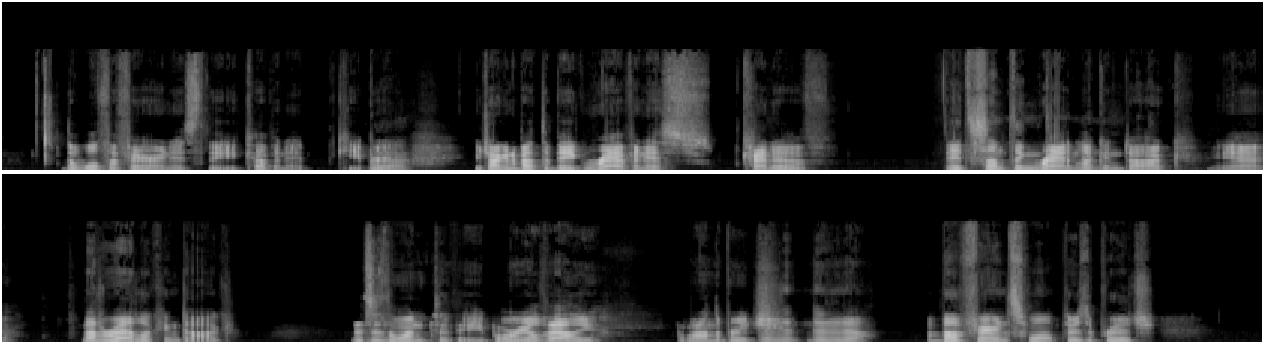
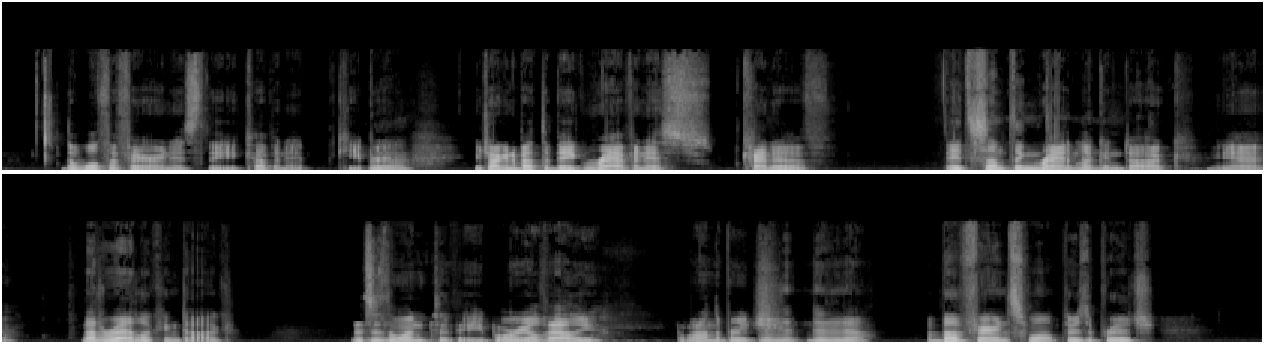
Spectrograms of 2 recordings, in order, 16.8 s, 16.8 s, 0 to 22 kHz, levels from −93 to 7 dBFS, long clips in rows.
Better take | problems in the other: second | thin; somewhat; fading below 550 Hz

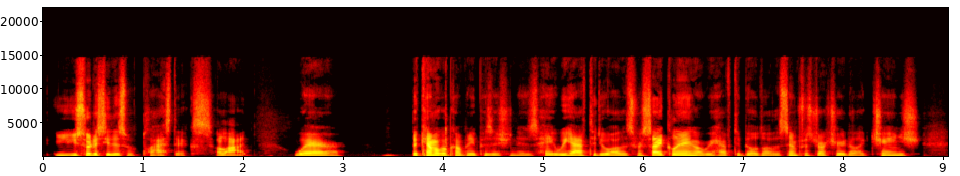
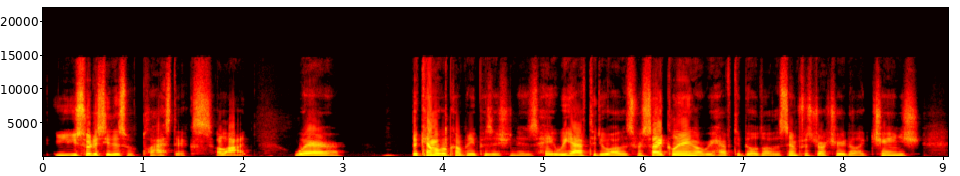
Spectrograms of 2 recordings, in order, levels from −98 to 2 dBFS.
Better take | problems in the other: first | distortion; slight; 10 dB below the speech

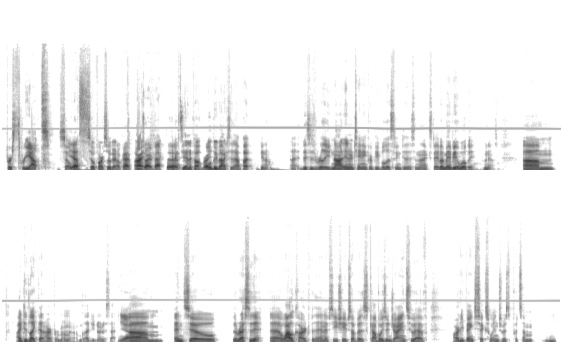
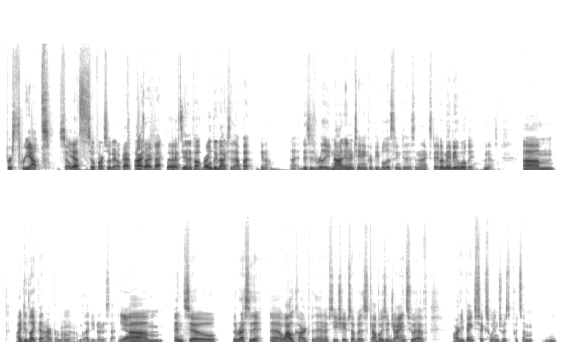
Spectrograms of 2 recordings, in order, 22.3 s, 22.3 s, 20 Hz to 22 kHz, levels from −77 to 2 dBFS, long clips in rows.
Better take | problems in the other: second | high-pitched whine; faint; throughout; 5.5 kHz, 30 dB below the speech

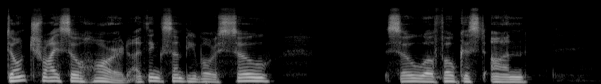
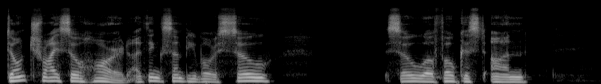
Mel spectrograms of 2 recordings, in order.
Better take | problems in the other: neither | none

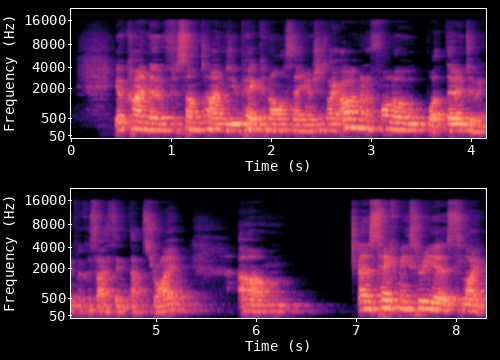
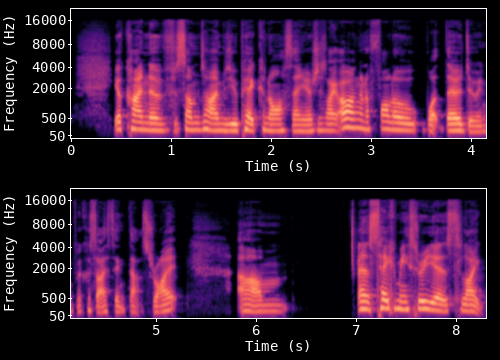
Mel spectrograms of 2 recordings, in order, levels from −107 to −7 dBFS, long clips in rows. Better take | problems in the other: second | off-mic speech; far // room echo; slight; dies away in 0.4 s

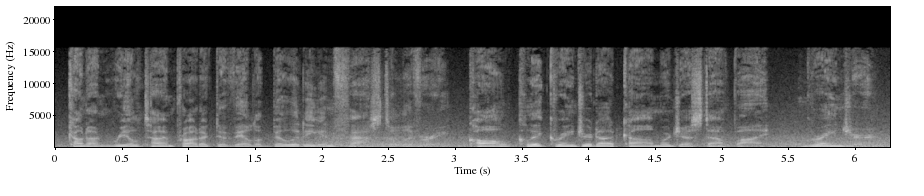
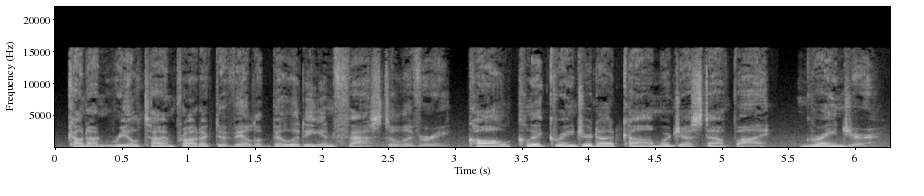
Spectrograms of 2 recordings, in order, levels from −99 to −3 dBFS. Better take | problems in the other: second | wind noise on the microphone; heavy; 9 dB below the speech; occasional gusts in the second

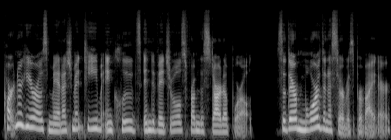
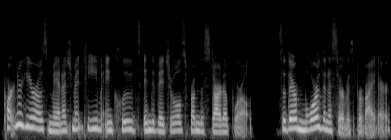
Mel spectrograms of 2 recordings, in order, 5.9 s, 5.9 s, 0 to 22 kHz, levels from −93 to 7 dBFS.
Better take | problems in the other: first | muffled; very; fading above 1.5 kHz

